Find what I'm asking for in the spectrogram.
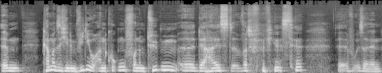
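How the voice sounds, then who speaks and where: Fairly high in pitch and somewhat breathy, a man speaks at a fairly quick pace with fairly even intonation, broken by long, frequent pauses. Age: 50s. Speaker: podcast co-host. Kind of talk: casual chat. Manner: halting.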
